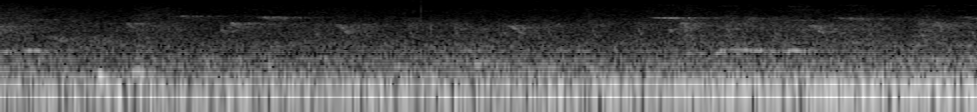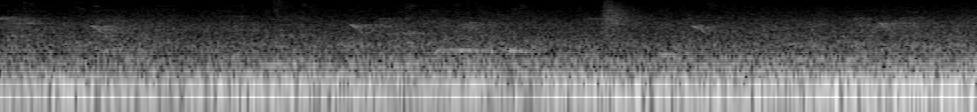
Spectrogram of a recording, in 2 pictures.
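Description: Birds chirping repeatedly in short, high, falling notes, with a few lower whistled notes now and then, over a steady low outdoor rumble.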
